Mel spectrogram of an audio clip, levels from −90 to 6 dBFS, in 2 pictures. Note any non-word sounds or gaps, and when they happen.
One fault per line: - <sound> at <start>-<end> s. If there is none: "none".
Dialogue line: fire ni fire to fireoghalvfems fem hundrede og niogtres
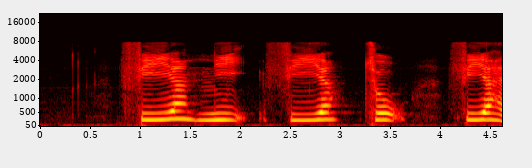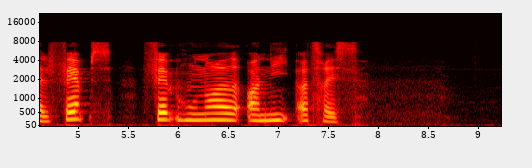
none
